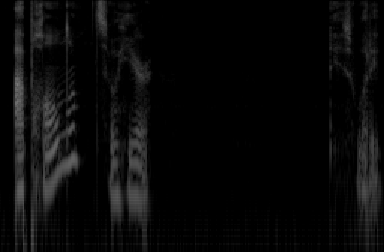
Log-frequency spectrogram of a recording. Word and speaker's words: apprendre: The first one, ap, so ap, you will get apprendre, apprendre, okay, you don't pronounce the double P, apprendre, so here is what it means.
